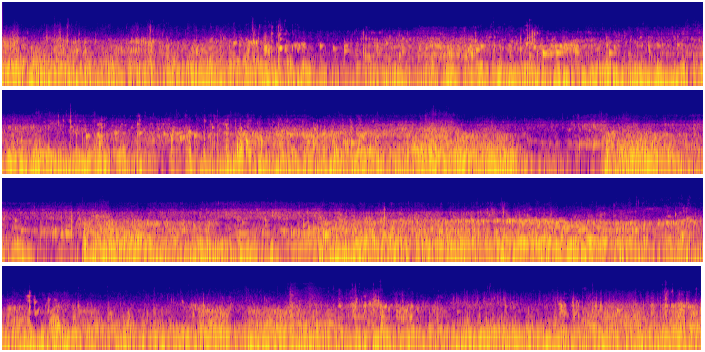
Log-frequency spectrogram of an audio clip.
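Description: Muffled underwater rumble and gurgling of water moving around a submerged camera, with scattered short clicks and splashes. The level dips briefly about halfway through.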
